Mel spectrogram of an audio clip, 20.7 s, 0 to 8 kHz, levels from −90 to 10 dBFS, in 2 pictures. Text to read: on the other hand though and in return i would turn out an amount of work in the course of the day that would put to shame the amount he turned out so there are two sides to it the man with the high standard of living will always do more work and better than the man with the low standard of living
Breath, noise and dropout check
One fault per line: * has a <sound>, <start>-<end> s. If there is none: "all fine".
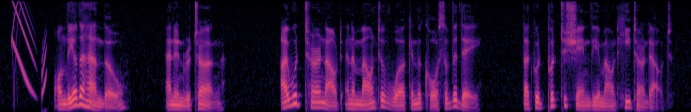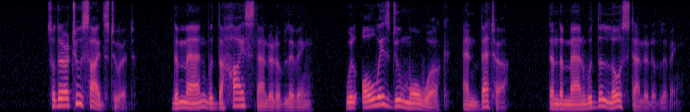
* has a chirp, 0.2-0.7 s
